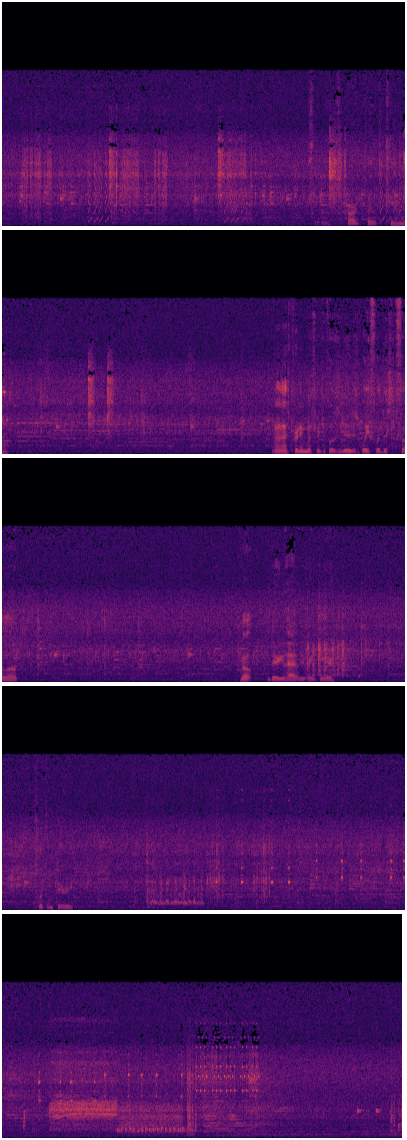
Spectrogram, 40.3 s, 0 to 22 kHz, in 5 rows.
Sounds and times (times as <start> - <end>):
Music: 0.0 - 40.2
Speech: 6.2 - 8.2, 13.5 - 16.4, 20.9 - 22.8, 24.8 - 25.6.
